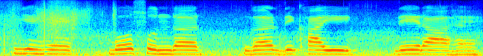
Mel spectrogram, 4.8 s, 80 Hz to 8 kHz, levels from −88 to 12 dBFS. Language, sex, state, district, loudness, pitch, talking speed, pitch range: Hindi, female, Haryana, Charkhi Dadri, -12 LUFS, 205 Hz, 100 wpm, 200-215 Hz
